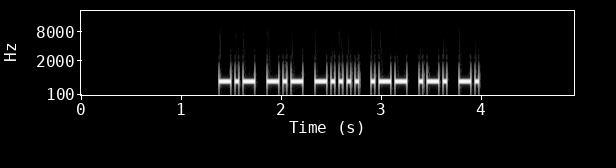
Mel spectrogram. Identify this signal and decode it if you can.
Morse code, heard as a keyed tone, about 30 wpm, 700 Hz. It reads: KK6WRN
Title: USA Call Signs Repeated 2x 30wpm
